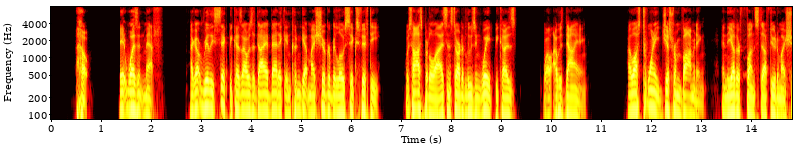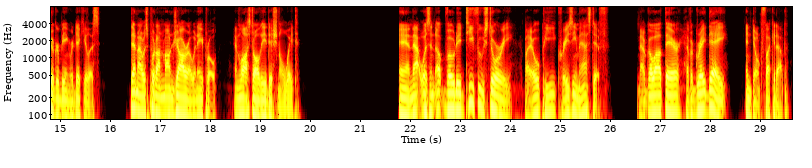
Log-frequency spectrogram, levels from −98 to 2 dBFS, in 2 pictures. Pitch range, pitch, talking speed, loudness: 95-120 Hz, 105 Hz, 180 wpm, -18 LUFS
